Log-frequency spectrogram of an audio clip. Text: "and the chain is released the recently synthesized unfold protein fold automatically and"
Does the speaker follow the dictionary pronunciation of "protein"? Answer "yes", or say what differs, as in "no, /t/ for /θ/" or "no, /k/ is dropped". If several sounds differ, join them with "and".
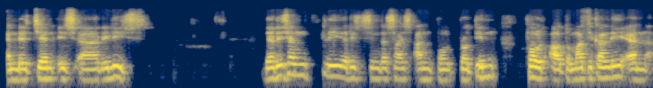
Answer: yes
